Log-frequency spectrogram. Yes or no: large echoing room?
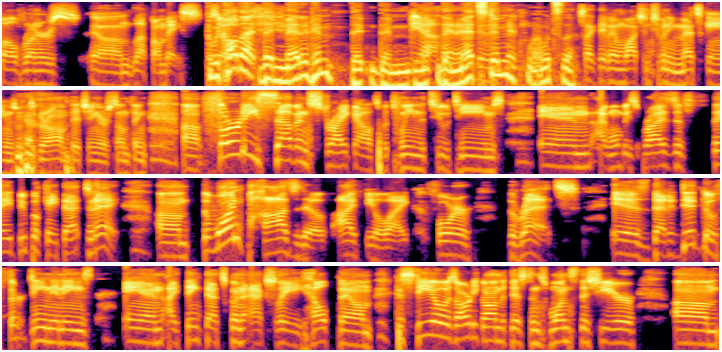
no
